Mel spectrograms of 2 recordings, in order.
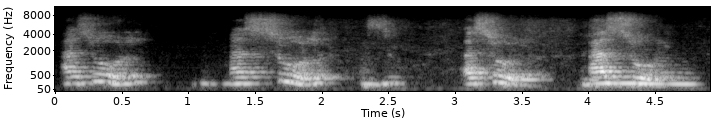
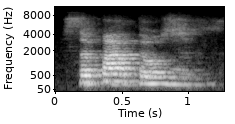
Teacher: There is not a Z sound in Espanol. It's a S sound.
